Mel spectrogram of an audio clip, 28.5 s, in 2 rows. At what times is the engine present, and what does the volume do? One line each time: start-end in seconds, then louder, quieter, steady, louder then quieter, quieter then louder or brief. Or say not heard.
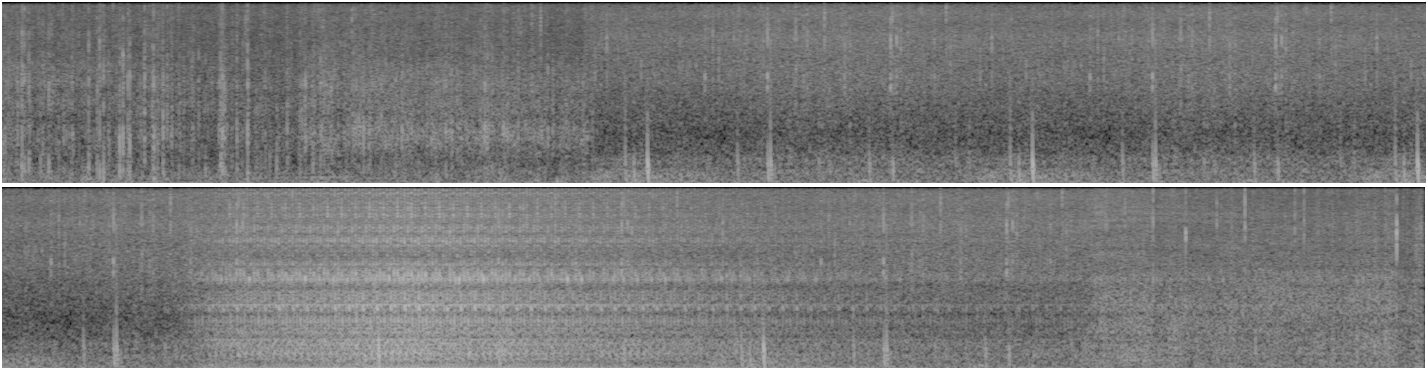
15.9-28.4 quieter.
